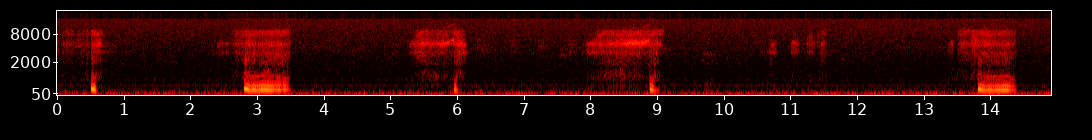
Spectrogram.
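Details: Sleeping cat snoring, compared to a little pig: a loud, buzzing snore on each breath with squeaky, whistling catches between, about 20 breaths a minute.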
